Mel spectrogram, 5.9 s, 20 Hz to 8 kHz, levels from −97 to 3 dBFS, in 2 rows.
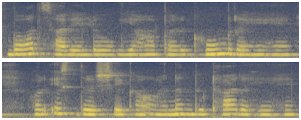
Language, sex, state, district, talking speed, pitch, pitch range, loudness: Hindi, female, Bihar, Saran, 160 wpm, 230 Hz, 225-245 Hz, -14 LUFS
